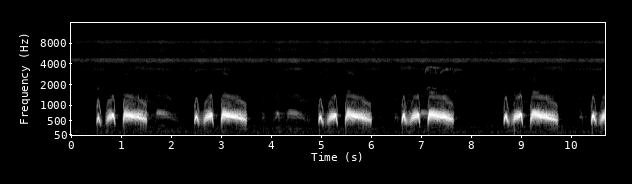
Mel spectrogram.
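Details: Spotted dove used as a lure call while wild birds stay away. Mellow phrases of two brief rising notes and a drawn-out falling coo, repeated five times with quiet gaps and faint softer notes between.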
